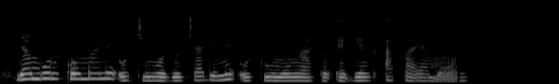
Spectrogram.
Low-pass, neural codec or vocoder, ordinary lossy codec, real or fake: 19.8 kHz; none; none; real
